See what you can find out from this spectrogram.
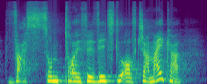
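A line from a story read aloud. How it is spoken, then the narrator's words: Blustering. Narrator (German): polterte Sir William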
